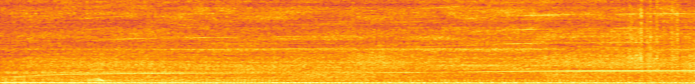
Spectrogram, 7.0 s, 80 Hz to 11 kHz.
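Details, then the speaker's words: BMW E46 330xi with codes P0491/P0492, hose removed for a paper test of the secondary air injection system: steady, even pump whine over cold-start idle, pump working; normal secondary air pump operation. "okay and now we know that our pump is working"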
